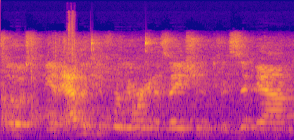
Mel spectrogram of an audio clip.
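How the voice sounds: Audible room echo surrounds a man whose fairly high voice moves at a fairly quick pace with fairly even intonation.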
